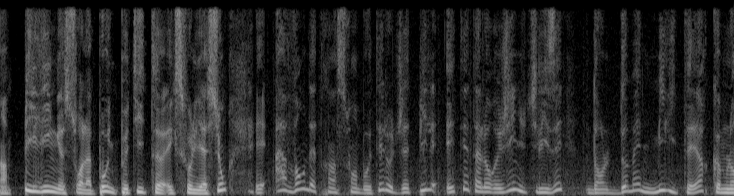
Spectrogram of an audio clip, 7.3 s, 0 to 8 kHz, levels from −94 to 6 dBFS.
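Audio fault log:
2.79–7.18 s, automatic gain rising: after the input level fell by about 11 dB, the gain control climbed about 5 dB gradually, so voice and background swell together.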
